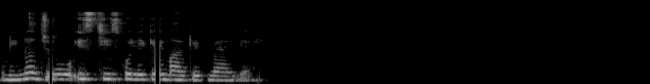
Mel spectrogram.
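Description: The stream's segment time stamps fail to line up at each boundary, leaving a gap between stream segments that the player fills with silence, roughly once per second, which fits 1-second segments. In this speech the result is a hard-edged dropout at 0.49–0.53 s, 1.55–1.60 s, 2.58 s, 3.62–3.67 s, 4.65–4.69 s and 5.71–5.75 s, each lasting about 16 to 50 ms. The sound stops abruptly and resumes with nothing missing.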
